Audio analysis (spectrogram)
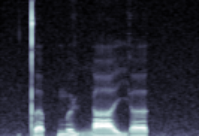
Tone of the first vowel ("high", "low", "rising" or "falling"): rising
